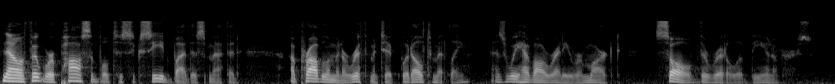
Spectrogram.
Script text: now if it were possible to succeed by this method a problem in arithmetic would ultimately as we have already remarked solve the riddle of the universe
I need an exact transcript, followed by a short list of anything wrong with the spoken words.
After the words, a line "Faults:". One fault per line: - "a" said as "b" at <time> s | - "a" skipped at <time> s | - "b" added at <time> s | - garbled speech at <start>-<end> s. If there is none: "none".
now if it were possible to succeed by this method a problem in arithmetic would ultimately as we have already remarked solve the riddle of the universe
Faults:
none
